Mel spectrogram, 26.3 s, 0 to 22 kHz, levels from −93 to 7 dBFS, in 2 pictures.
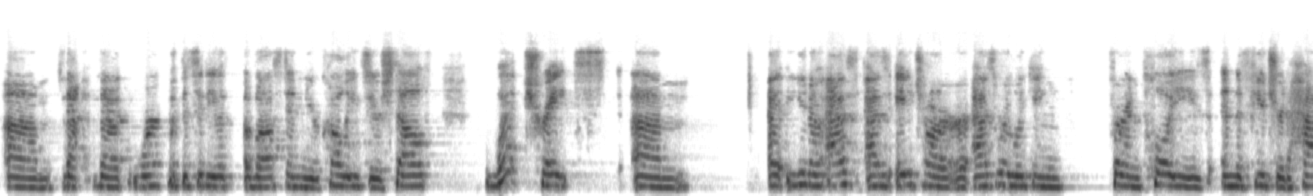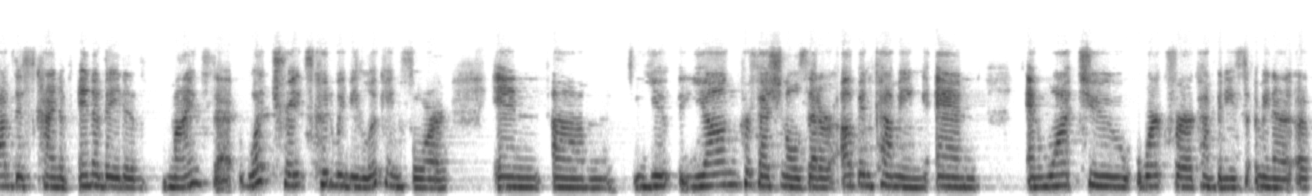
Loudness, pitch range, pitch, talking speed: -22 LUFS, 190-220 Hz, 205 Hz, 155 wpm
